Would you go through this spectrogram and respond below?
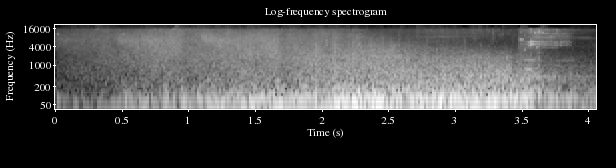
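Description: Volley of SRM missiles launched from a mech in BattleTech, a rolling rush of blasts swelling to a loud sustained roar before dropping off near the end, with no talk.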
